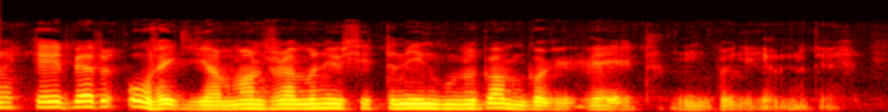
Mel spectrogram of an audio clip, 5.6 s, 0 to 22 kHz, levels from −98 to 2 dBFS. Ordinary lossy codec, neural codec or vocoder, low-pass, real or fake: none; autoencoder, 22.05 kHz, a latent of 192 numbers a frame, VITS, trained on one speaker; none; fake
